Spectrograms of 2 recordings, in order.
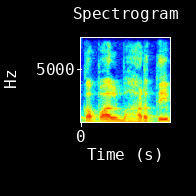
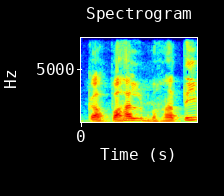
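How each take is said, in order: First: कपाल भारती said with an r, as many people wrongly say it; भारती with an r sound, the common mistake; common wrong name. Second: कपाल भाती said with no r, clearly भाती; correct pronunciation. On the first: Yoga teacher quoting the common mistake कपाल भारती. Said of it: "बहुत सारे लोग कपाल भारती बोलते हैं". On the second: Yoga teacher correcting the interviewer, saying कपाल भाती with no r. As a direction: say भाती cleanly, without the r of भारती. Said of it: "मैं करेक्ट कर देता हूँ". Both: Shown as a demonstration.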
